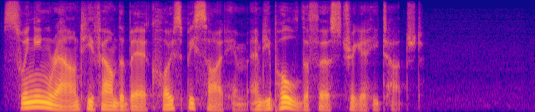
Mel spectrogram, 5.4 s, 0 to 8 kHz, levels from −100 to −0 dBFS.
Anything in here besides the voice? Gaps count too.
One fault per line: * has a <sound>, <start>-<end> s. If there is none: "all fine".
all fine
